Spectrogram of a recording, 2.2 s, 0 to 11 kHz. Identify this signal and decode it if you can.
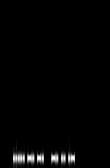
Morse code, heard as a keyed tone, about 51 wpm, 690 Hz. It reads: 5NN NIA
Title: Ontario QSO Party Exchange 50wpm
